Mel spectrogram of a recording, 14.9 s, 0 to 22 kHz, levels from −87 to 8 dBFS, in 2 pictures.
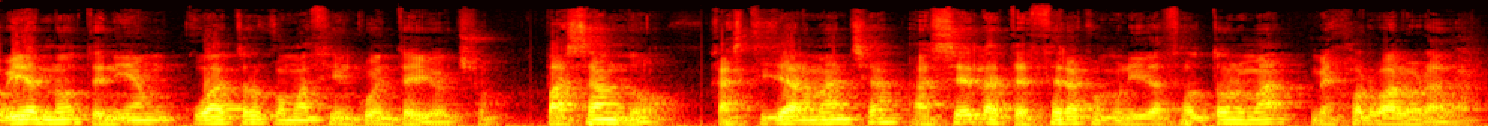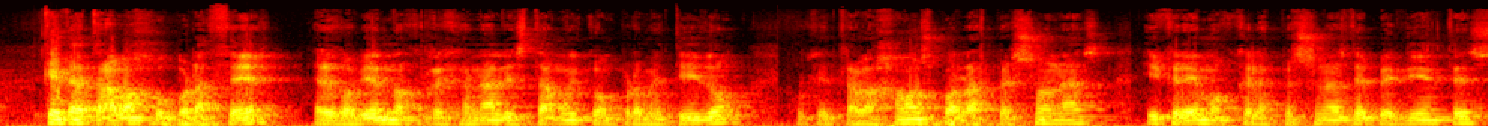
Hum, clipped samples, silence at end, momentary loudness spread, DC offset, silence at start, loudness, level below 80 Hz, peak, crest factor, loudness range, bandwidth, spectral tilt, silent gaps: none; under 0.1%; 0 s; 9 LU; under 0.1%; 0 s; -14 LUFS; -32 dBFS; 0 dBFS; 14 dB; 3 LU; 17 kHz; -7 dB/octave; none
